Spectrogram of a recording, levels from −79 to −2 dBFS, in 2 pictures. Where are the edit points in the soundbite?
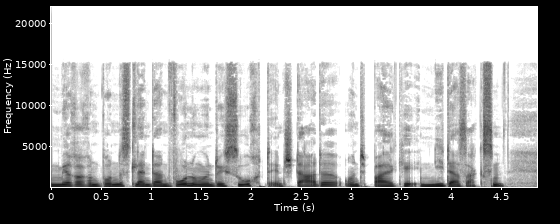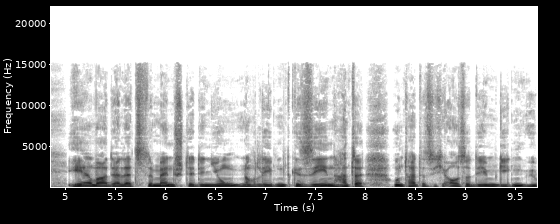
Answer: cut 1; at 2.1 s // cut 2; at 5.0 s

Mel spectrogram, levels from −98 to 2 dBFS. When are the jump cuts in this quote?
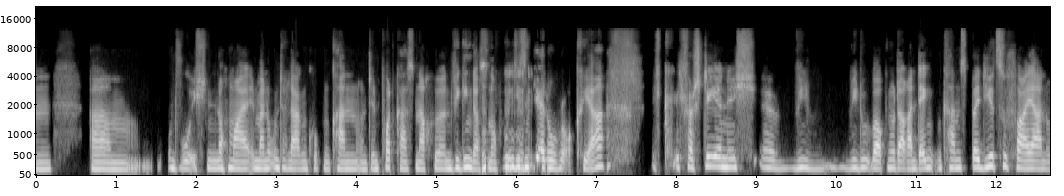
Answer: cut 1; at 7.6 s

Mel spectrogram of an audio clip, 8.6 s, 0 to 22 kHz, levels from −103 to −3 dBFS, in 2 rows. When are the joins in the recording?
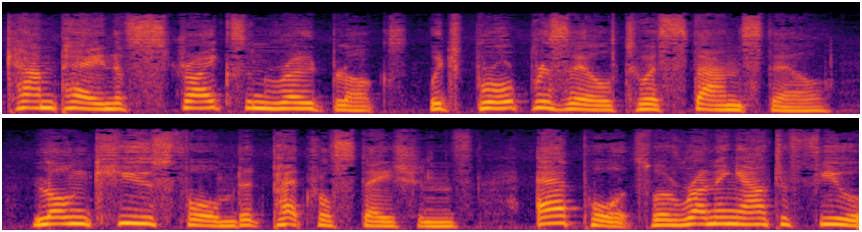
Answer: none

